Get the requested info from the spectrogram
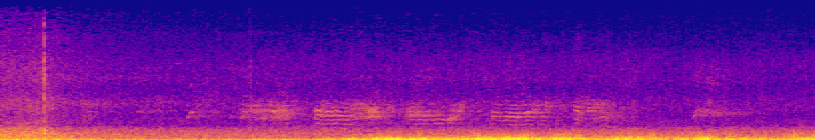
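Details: Black flying foxes at their roost in mid-morning, not yet settled for the day: harsh, squabbling harmonic calls rise and fall in short bursts through the middle seconds, over a constant low rumble of wind or distant traffic.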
